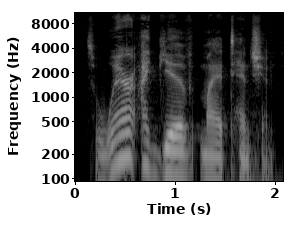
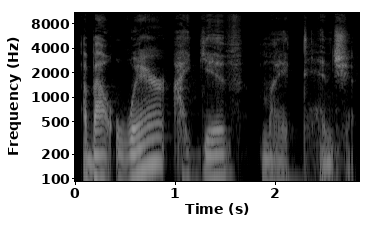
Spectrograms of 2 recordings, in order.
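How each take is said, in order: First: Said in the usual way. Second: Slow breathy whisper of the key phrase; hushed, deliberate whisper. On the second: Shown as a demonstration. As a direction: lean in and whisper it slowly like a secret. Repeats key phrase, first whispered.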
